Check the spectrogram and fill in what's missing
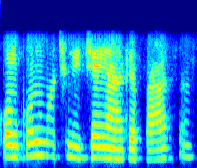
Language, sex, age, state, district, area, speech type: Maithili, female, 45-60, Bihar, Sitamarhi, rural, conversation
